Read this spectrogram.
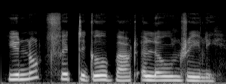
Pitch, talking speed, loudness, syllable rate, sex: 200 Hz, 210 wpm, -15 LUFS, 6.3 syllables/s, female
